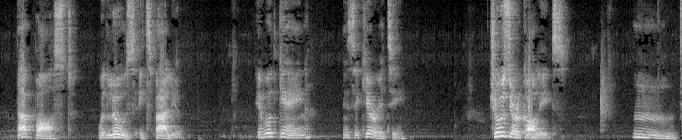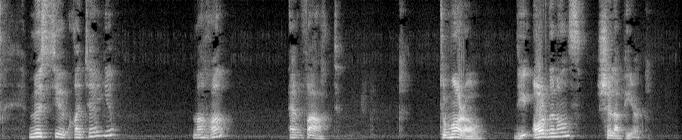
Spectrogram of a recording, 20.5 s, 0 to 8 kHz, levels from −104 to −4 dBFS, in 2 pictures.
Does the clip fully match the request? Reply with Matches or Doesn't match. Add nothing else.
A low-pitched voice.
Doesn't match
